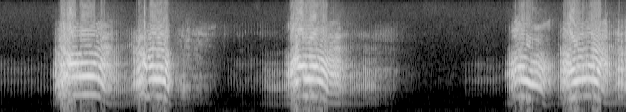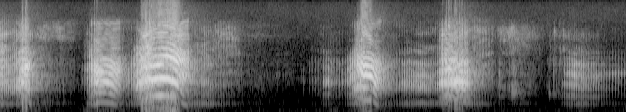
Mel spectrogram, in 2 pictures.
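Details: Three brown hyenas at a waterhole webcam at Safarihoek Lodge, northern Namibia savannah bordering Etosha National Park; loud, harsh, harmonic calls in bursts of one or two, roughly every two seconds, with brief silences between.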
